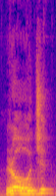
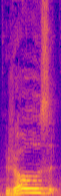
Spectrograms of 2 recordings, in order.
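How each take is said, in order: First: The word ends in a j sound. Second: The word ends in a buzzing z sound. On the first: The speaker calls it wrong. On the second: The speaker calls it right.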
